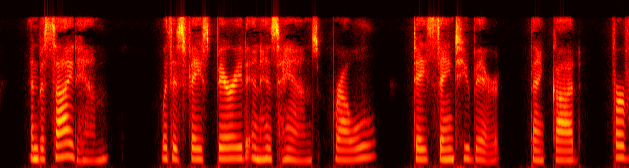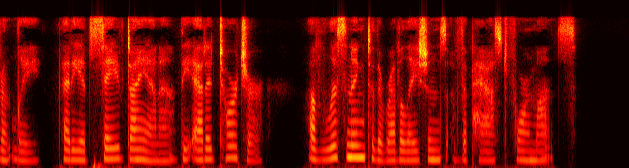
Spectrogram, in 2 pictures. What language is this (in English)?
English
